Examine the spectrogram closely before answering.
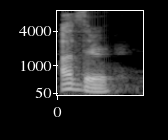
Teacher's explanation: other 中间的 th 也是一个浊音咬舌头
